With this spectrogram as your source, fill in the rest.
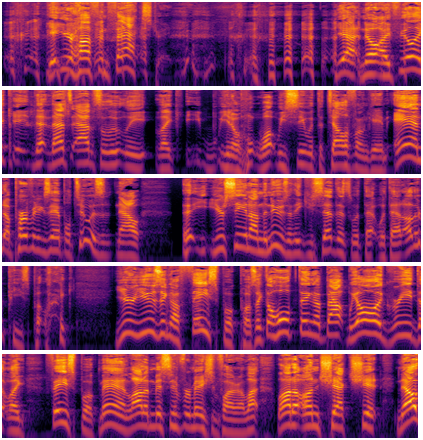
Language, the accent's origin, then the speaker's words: English; Pennsylvania, United States; This is from my home state of Pennsylvania, Montgomery County.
